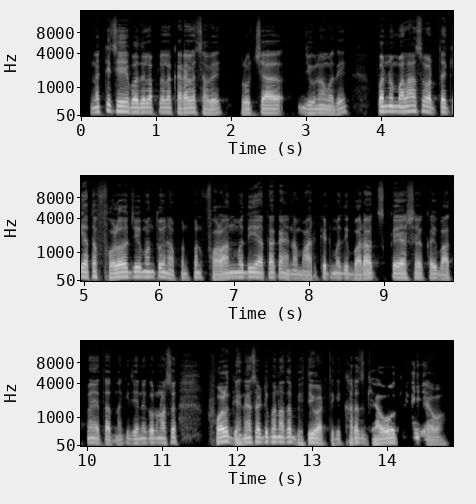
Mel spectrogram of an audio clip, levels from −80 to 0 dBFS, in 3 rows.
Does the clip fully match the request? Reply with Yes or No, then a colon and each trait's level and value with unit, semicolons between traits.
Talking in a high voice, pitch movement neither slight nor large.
No: low, 110 Hz; average, 3.5 semitones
